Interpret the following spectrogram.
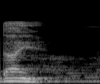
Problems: constant background noise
